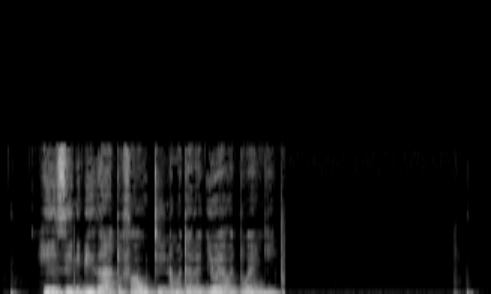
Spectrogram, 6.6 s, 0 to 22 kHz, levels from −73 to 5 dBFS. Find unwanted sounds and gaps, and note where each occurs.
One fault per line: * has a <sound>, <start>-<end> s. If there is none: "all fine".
all fine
